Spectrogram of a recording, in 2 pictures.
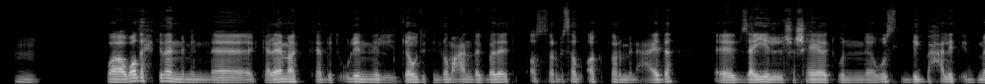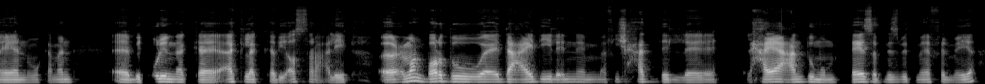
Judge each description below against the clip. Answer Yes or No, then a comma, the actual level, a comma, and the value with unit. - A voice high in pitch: No, low, 115 Hz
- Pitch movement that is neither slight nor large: No, narrow, 1.7 semitones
